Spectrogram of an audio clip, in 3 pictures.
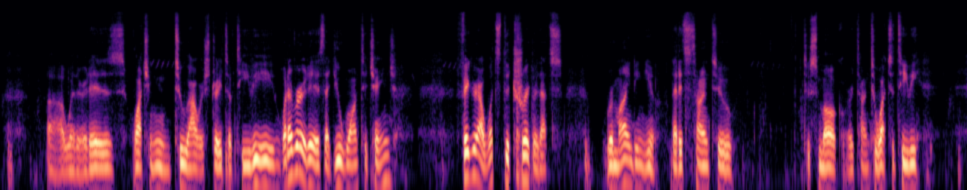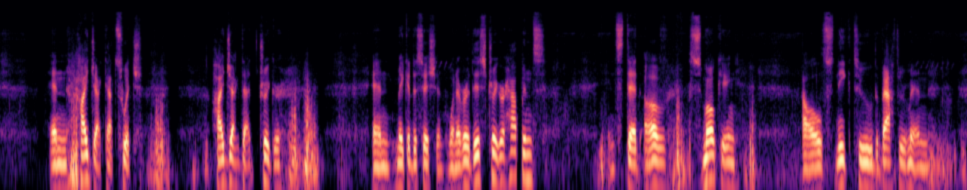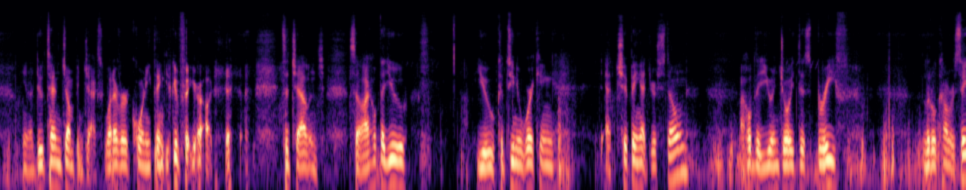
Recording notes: I recorded this brief installment of The Winding Stairs Freemasonry Podcast, while going out for a jog. As soon as I was done running, I spontaneously decided to record some of my thoughts.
